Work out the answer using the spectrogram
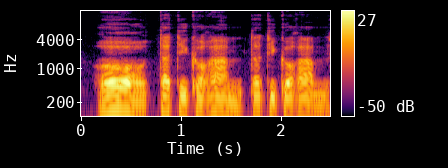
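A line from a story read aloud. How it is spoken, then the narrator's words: Crying out. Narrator (French): s'écria M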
